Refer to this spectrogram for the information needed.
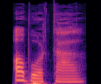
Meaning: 1. to abort, miscarry (to bring forth a non-living offspring prematurely) 2. to abort (to cause a premature termination of (a fetus))
- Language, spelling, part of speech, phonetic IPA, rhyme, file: Hungarian, abortál, verb, [ˈɒbortaːl], -aːl, Hu-abortál.ogg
